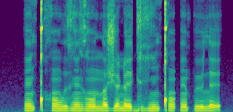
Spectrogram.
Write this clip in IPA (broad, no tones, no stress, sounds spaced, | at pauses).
ẽ ǃʰ õ β ɨ ɣ ẽ ɣ õ n ɐ ʒ e ɳ e ɡ i ɣ ĩ ǃ õ ʔ ẽ p ʉ l e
